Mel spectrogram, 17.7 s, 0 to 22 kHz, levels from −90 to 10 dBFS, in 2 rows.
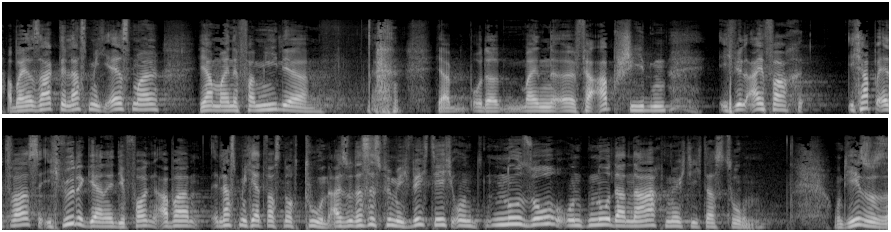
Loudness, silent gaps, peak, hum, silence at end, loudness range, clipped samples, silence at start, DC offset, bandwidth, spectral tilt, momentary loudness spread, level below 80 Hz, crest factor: -20 LUFS; none; -2 dBFS; none; 0 s; 3 LU; under 0.1%; 0 s; under 0.1%; 11.5 kHz; -6 dB/octave; 11 LU; -58 dBFS; 18 dB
